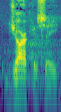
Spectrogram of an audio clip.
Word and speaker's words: Jarkesy: And by the way, it's pronounced Jarkesy, not a number of other ways that it's been pronounced by many.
